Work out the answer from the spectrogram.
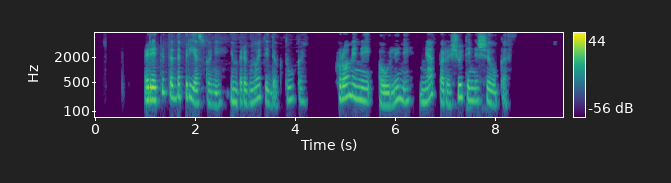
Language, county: Lithuanian, Panevėžys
